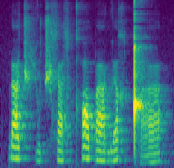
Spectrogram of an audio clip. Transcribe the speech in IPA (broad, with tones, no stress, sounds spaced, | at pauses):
ɾ a˦˨ t͡ʃ ç u˨ t͡ʃ ɬ a˧ ɬ qʰ ɔ˦ p a˧ ɡ ɛ˦ χ ǃʰ a˨˦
